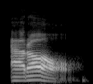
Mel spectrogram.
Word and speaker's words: at all: not working at all notice how he says the all you barely hear the L that's a dark L you don't hear it as a regular L it it sounds it's pronounced in the back of the mouth all at all at all and it's like a D sound and not a t at all at all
